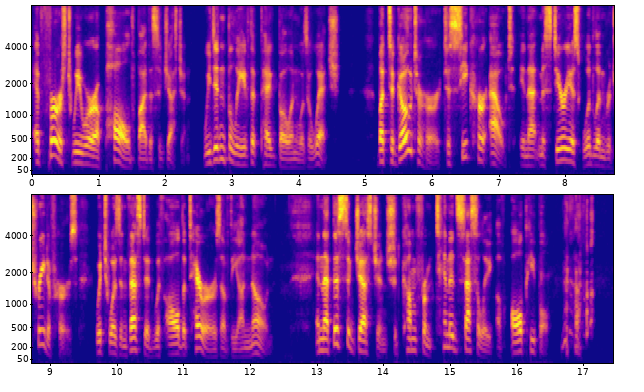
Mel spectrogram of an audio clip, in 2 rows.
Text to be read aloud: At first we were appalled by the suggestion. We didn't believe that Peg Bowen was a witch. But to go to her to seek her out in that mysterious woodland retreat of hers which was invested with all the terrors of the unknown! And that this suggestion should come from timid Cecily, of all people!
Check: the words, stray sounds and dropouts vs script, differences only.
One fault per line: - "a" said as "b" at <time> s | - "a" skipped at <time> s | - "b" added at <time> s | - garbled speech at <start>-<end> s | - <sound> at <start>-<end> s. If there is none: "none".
- laugh at 16.7-17.2 s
